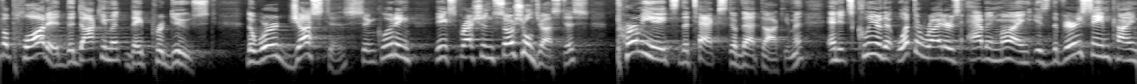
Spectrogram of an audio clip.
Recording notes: The Great Awokening Conference, Session 10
